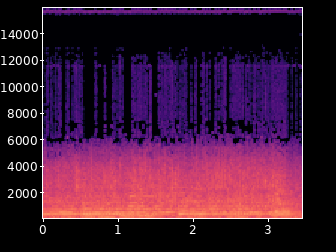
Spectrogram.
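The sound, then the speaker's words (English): Steady rain pours down outdoors onto a street without pause, a dense, even hiss filling the scene, with a low droning hum running underneath. No voices are heard. “Marlowe puts on his trench coat and gets out into the rain.”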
